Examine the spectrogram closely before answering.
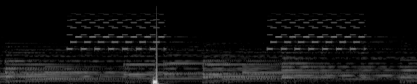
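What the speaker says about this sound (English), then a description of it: "Oh, a phone call." A phone ringtone plays as a melodic electronic jingle in the video game Date A Live: Arusu Install. Two bright phrases repeat over a soft backing, with a sharp click partway through and no talking.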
